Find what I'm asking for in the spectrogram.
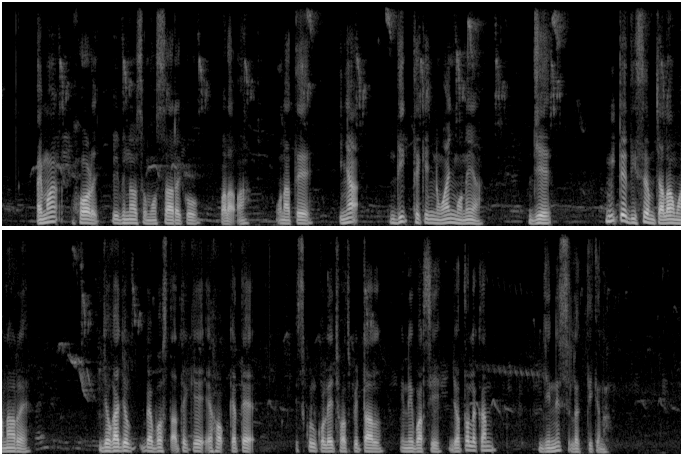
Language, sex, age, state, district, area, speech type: Santali, male, 30-45, West Bengal, Malda, rural, spontaneous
